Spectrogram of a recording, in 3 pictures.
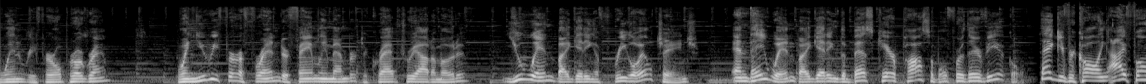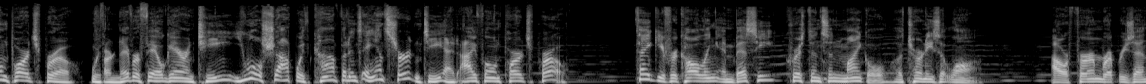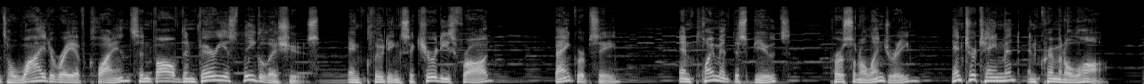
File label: Telephone On Hold IVR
